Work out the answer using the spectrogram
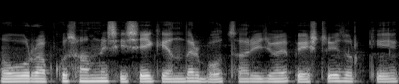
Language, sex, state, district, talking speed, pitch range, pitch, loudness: Hindi, male, Uttar Pradesh, Budaun, 210 wpm, 130-140 Hz, 135 Hz, -16 LUFS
